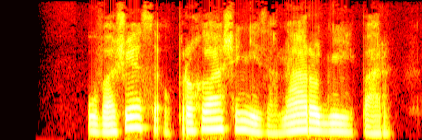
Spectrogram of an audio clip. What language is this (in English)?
Czech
